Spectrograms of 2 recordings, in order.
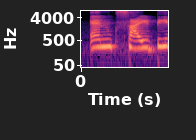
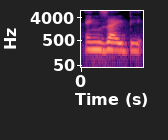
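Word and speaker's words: anxiety: पढ़ा जाएगा ये एंग्जायटी एंग्जायटी एंग्जायटी ठीक है एंग्जाइटटी नहीं पढ़ना है एंग्जायटी एंग्जायटी ऐसे पढ़ेंगे तो पढ़ा जाएगा इसको याद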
